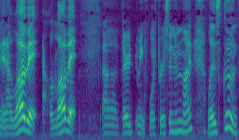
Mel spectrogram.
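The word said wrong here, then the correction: Gon: Gone. The first time I say his name, it's wrong. Gone.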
